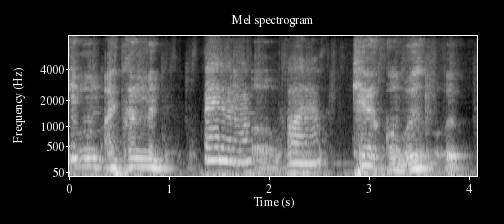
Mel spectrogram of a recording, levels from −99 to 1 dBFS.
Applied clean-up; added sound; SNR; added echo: neural separator model SepFormer DNS4.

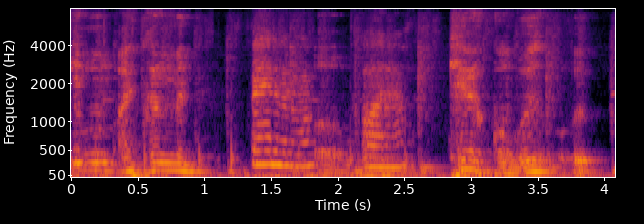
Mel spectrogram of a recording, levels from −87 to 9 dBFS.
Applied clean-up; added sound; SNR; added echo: none; Writing; 19 dB; reverberation time 0.3 s.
